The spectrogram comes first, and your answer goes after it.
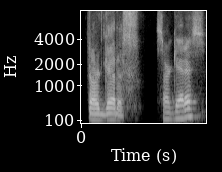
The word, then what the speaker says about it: Sargetis: me on your last name how do I pronounce that darus sarus okay thank you or James Steven sarus um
